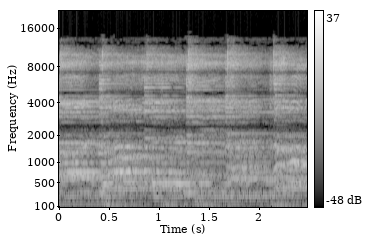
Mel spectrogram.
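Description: A church worship team of one man and two women singing a worship song together into microphones, with piano accompaniment and long held notes.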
